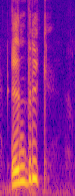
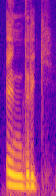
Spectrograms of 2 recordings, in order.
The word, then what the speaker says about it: Endrick: enrique Ah, me ha dicho que la pronunciación es Endrick o Endrique. Rodrigo, te he dicho Hendrik.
